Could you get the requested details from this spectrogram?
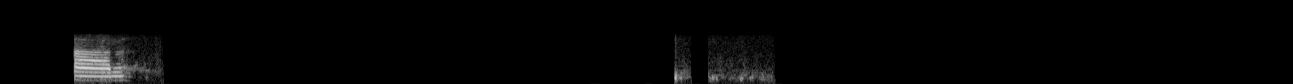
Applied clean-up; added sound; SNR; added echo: none; none; none; none.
